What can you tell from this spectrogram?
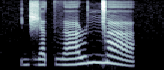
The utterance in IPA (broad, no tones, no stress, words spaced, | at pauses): d͡ʒatðaɹ ŋ͡ǀa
